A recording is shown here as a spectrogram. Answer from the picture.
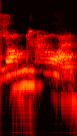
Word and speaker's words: Arcara: It's pronounced Arcara, but thank you for that. Arcara.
